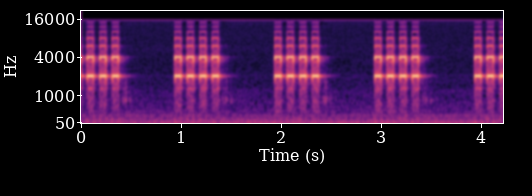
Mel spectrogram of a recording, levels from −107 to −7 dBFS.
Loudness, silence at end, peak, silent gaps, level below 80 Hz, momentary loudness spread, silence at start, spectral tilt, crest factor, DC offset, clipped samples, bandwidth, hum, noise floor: -15 LUFS; 0 s; -4 dBFS; none; -60 dBFS; 5 LU; 0 s; 4.5 dB/octave; 14 dB; under 0.1%; under 0.1%; 16 kHz; none; -57 dBFS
